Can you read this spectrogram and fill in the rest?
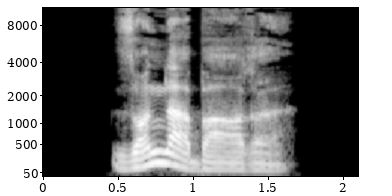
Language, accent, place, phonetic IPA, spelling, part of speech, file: German, Germany, Berlin, [ˈzɔndɐˌbaːʁə], sonderbare, adjective, De-sonderbare.ogg
- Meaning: inflection of sonderbar: 1. strong/mixed nominative/accusative feminine singular 2. strong nominative/accusative plural 3. weak nominative all-gender singular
